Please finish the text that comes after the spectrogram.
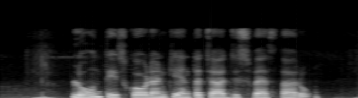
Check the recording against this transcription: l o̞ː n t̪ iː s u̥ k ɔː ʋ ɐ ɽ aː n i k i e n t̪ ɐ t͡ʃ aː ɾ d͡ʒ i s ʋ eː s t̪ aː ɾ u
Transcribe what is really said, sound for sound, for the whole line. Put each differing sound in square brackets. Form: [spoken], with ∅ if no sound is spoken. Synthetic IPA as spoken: l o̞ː n t̪ iː s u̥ k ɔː ʋ ɐ ɽ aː n i k i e n t̪ ɐ t͡ʃ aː ɾ d͡ʒ i s ʋ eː s t̪ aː ɾ u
